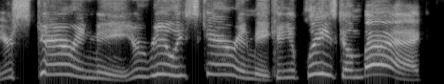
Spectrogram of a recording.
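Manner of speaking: very high-pitched, overwrought, over-emotional begging. Act out Travis Kelce clowning on the podcast, asking Chris to come back, with mock over-emotional begging. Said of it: "begging him much too emotionally".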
